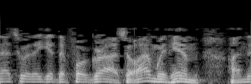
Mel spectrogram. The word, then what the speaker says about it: foie gras: Foie, is it foie gras? How do you pronounce that? – Oh, foie gras.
